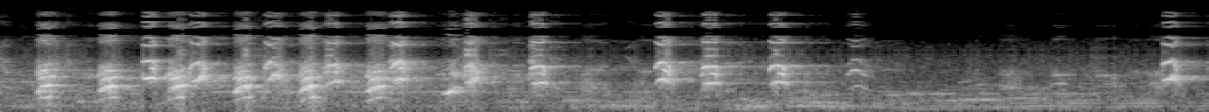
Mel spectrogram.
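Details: Border Collie herding dog barks rapidly, around two barks per second for five seconds, then falls quiet before one final bark; a faint low tonal hum fills the pause.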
